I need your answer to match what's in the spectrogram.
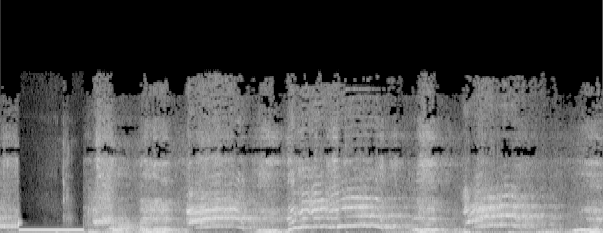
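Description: A brief steady beep, then a man in a Detroit neighborhood, panicked by Smokey, a neighborhood animal, and jumping onto a car, screams in fright again and again, shrill and high-pitched, in loud rising-and-falling bursts over several seconds.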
